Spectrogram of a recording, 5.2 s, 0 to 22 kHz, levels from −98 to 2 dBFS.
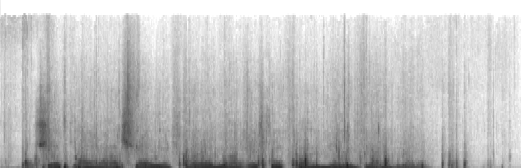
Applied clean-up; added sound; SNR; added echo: neural mask model RNNoise.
